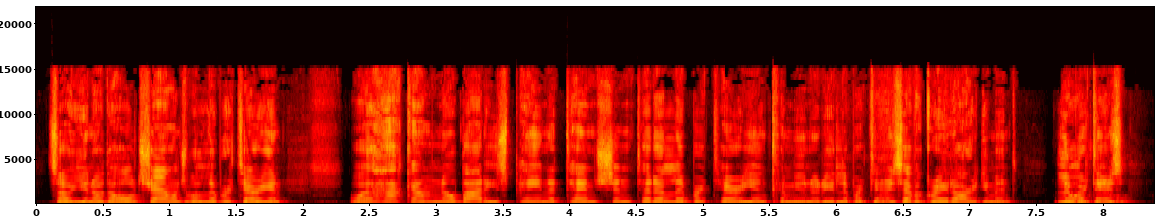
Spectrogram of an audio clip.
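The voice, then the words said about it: A good imitated accent. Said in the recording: “who was that accent? You did a good accent.”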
